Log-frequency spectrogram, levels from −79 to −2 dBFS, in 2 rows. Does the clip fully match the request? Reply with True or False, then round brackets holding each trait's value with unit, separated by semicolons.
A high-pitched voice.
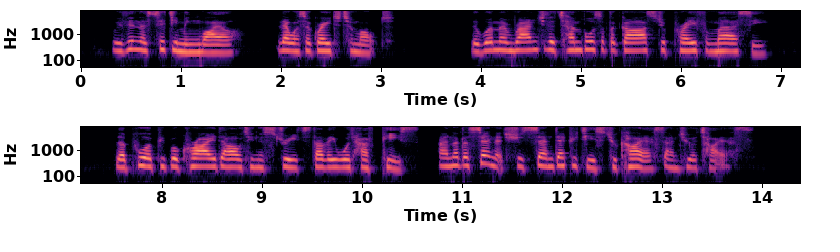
True (230 Hz)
